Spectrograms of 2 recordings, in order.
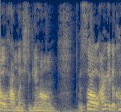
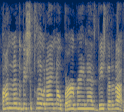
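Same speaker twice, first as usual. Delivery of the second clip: higher-pitched mock telling-off; going off; 5 semitones higher than usual. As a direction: imitate a woman going off on a man. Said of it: "she went off on him".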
